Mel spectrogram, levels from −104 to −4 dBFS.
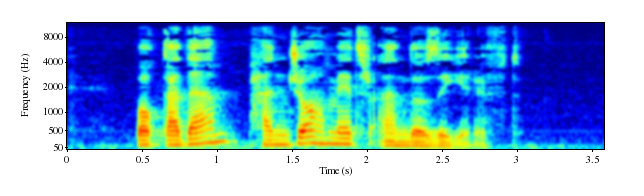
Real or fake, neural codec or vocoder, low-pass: real; none; 10.8 kHz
